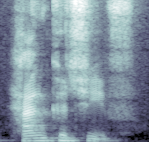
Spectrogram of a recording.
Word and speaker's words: handkerchief: न का साउंड है, और आर नॉट प्रोनाउंस्ड. आर भी नहीं प्रोनाउंस्ड होगा यहाँ पे. दोबारा सुन लीजिए. हैंडकरचीफ. हैंडकरचीफ. D should be silent.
